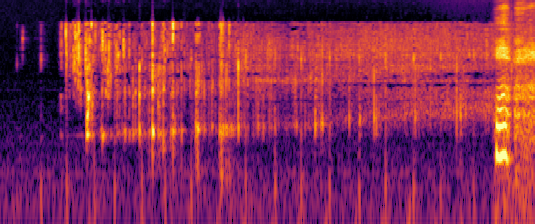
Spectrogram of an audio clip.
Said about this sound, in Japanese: お、本番はここから、ビールを注ぎます。あ、泡が立つように高いところから。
